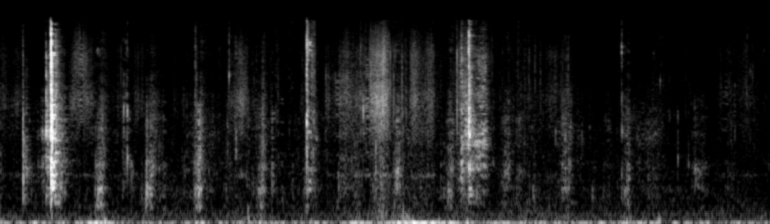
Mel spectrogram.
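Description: Close-up eating sounds: chewing and crunching of food in the mouth, with a sharp click about half a second in and the rustle of a crisp lettuce leaf being handled a few seconds in.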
